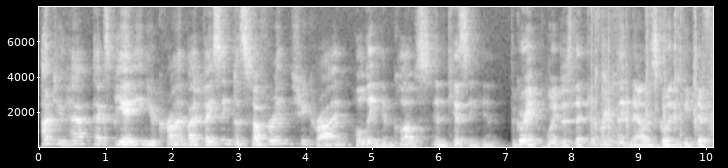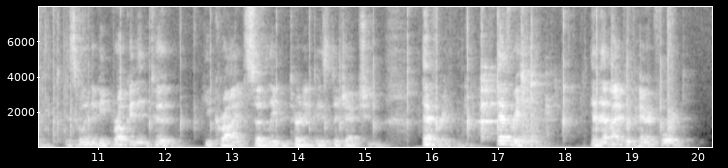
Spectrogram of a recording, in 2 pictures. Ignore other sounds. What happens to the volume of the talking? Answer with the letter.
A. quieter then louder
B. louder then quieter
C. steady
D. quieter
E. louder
C.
